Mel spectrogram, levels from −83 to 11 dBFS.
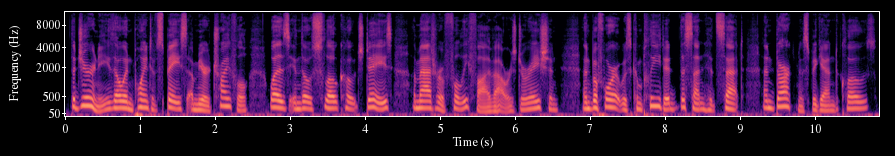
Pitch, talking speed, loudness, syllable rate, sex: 165 Hz, 200 wpm, -17 LUFS, 5.5 syllables/s, female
